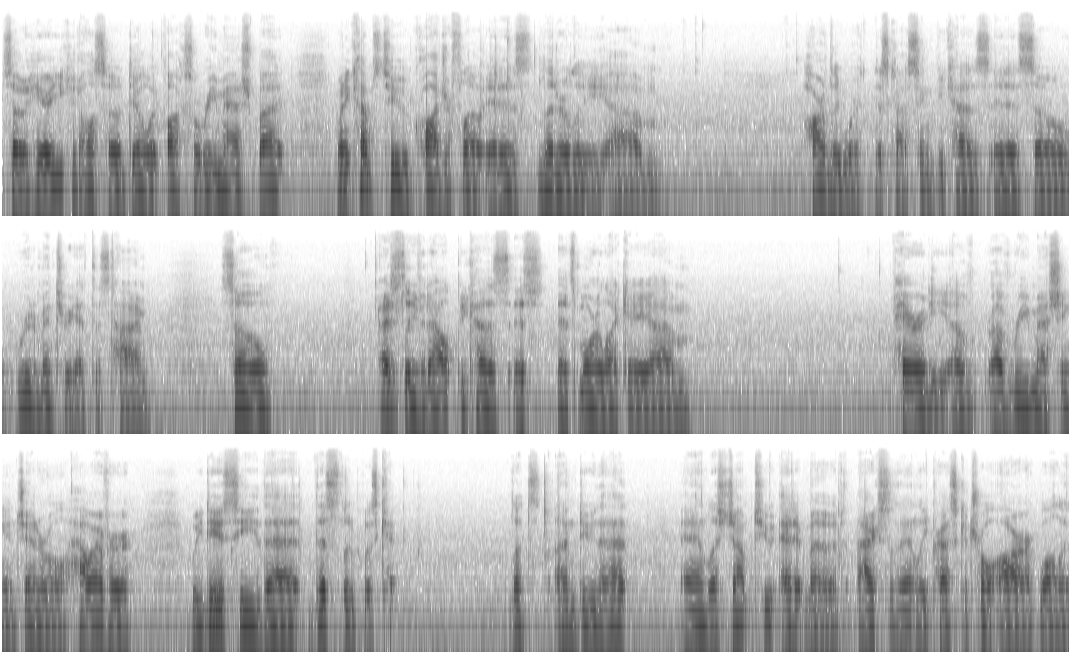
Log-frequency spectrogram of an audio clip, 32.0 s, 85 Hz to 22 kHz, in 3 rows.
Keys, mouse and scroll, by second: 1.6-4.3 middle drag, 4.3 scroll down 1, 4.9 ctrl+z, 5.5 middle click, 6.8 click, 16.0 middle click, 16.0-22.1 middle drag, 22.1 scroll up 1, 23.3 scroll down 1, 23.7 shift+middle click, 24.1 shift+scroll up 1, 24.6 ctrl+r, 25.6-26.0 scroll down 1, 26.5 scroll up 1, 26.7 ctrl+z, 27.3 scroll up 1, 28.1 click, 29.1 click, 29.5 scroll down 1, 29.7 shift+middle click, 31.9-32.0 scroll up 1.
